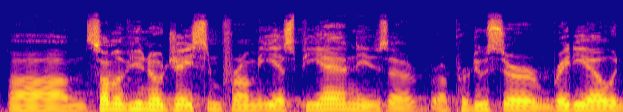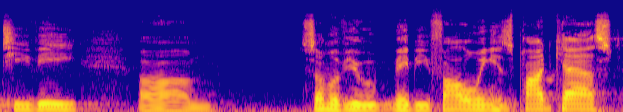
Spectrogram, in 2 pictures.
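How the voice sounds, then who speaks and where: Halting, higher-voiced pastor introducing a guest. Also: male voice, fairly even intonation, darkish tone. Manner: halting, full of ums and uhs. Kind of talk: church introduction. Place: church sanctuary.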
